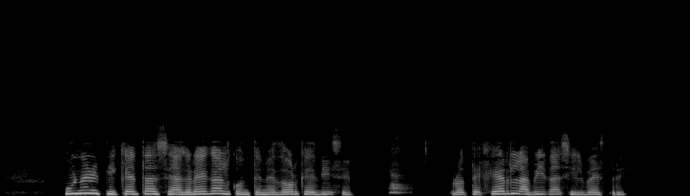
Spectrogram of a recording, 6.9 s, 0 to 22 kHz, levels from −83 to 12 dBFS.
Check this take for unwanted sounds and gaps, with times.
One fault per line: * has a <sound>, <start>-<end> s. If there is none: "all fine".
* has a bark, 3.9-4.1 s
